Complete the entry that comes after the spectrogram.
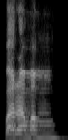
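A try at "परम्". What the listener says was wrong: ಪರಂ ಇಲ್ಲಿ ಪರಮ ಅಲ್ಲ, ಪರಂ.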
